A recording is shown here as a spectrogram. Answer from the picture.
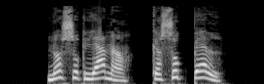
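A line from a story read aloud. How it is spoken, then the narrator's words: Shout. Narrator (Catalan): va cridar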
